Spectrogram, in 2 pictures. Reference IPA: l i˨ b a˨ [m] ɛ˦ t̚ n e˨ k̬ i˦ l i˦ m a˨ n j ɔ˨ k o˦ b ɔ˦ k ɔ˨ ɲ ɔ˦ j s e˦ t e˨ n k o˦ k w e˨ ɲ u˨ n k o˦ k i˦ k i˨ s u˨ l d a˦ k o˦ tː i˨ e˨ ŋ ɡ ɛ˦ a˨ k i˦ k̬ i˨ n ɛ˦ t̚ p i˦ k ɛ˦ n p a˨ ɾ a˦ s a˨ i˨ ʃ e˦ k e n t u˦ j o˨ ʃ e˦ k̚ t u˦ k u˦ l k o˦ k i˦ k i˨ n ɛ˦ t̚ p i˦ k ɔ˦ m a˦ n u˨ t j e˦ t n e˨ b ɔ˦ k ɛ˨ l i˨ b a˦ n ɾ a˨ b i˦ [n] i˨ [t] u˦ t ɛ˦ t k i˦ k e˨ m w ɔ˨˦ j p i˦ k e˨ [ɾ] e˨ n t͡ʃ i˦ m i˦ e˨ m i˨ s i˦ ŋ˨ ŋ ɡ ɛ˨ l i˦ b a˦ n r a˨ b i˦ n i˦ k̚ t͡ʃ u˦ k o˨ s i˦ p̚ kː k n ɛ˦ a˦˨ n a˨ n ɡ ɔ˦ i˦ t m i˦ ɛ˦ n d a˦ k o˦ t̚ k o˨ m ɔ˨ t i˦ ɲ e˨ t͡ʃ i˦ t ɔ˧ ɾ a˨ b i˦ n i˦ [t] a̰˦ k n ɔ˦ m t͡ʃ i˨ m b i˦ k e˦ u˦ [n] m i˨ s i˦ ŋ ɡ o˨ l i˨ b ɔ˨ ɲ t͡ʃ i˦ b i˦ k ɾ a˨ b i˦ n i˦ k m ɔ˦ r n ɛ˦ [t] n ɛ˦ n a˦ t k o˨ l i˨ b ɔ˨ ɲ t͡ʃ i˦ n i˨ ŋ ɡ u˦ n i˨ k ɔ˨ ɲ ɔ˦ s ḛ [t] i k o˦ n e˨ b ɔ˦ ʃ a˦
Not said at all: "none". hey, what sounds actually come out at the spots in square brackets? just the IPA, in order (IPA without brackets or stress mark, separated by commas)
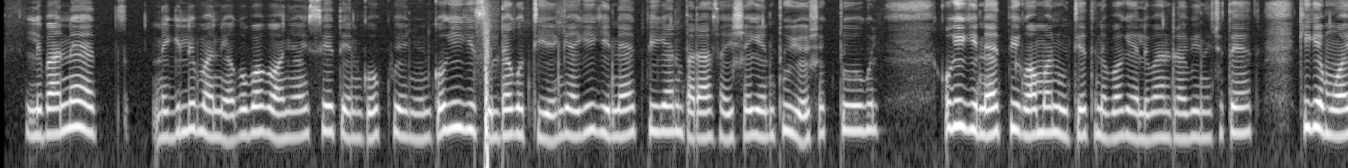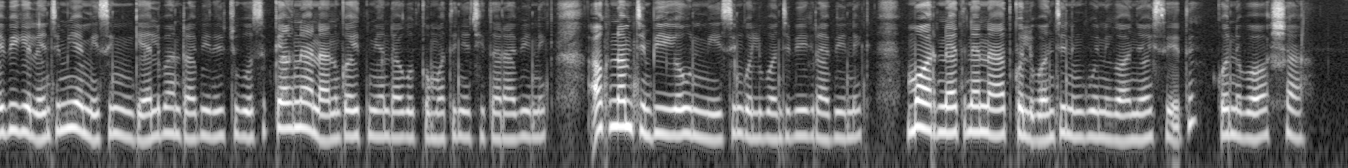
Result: n, n, t͡ʃ, l, k, n, t, t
